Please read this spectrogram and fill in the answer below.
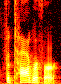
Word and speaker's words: photographer: Then we have photo, photograph, but photographer.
